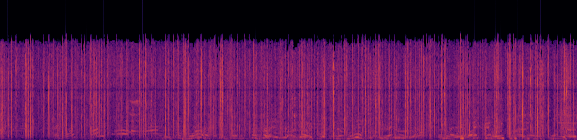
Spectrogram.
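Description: Several distant voices calling and chattering over one another across a football pitch: girls' youth players and sideline spectators during play, with scattered faint clicks.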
